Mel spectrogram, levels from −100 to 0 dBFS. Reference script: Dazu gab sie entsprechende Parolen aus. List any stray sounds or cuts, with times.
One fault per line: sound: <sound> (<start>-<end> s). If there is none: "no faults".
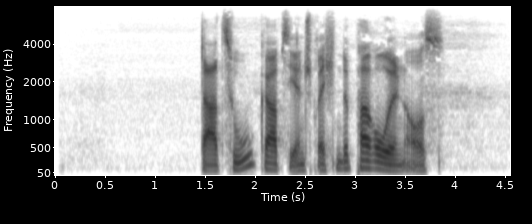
no faults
